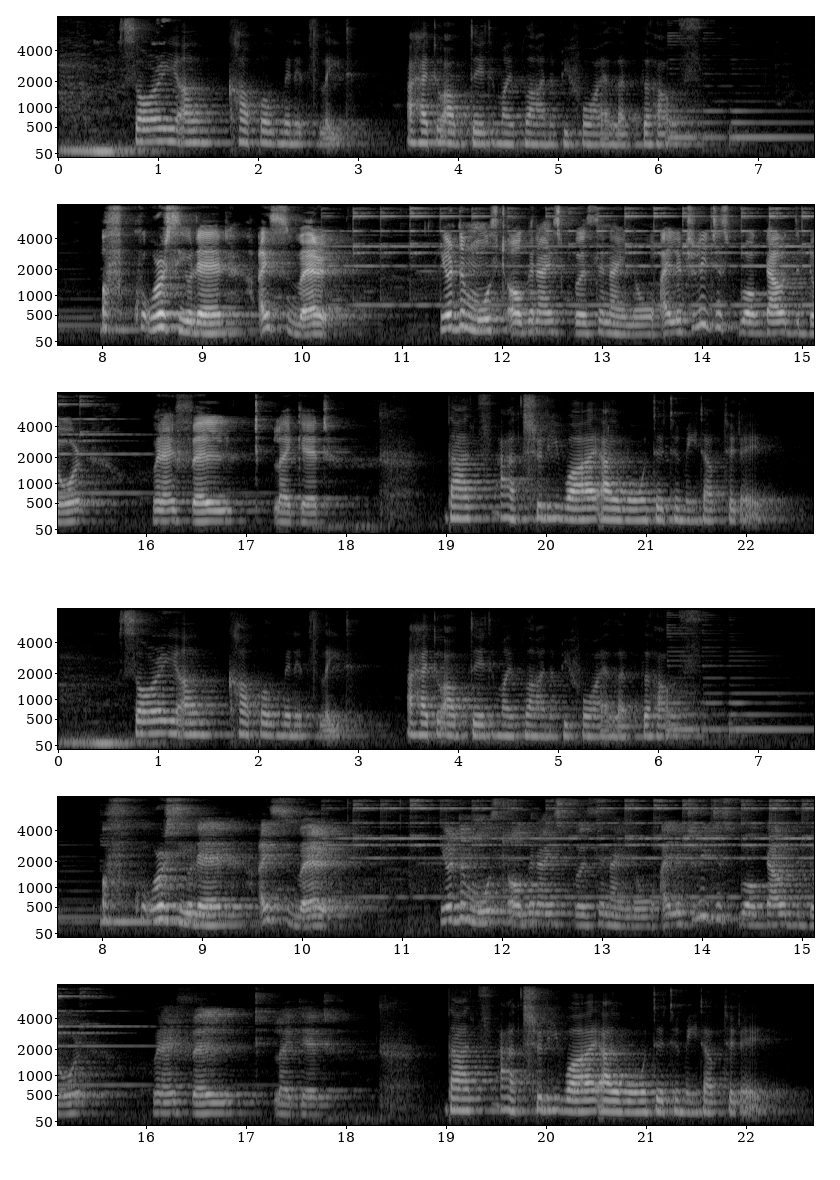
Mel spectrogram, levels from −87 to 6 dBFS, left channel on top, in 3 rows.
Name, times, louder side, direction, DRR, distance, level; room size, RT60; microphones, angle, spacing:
voice 1, 0.0-0.5 8.0-10.3 11.4-15.4 16.1-16.9 17.3-17.9, left 9 dB, 80° left, 12 dB, 0.4 m, -29 dB
voice 2, 0.7-2.8 3.5-6.4 18.3-18.6 19.0-22.2, left 1 dB, 5° left, 7 dB, 0.4 m, -35 dB
sound 1, 6.1-9.7 10.2-10.5 11.0-11.2 12.0-12.4, right 2 dB, 40° right, 0.8 m, -49 dB
sound 2, 10.2-16.4, left 5 dB, 30° left, 0.8 m, -41 dB
9.4 x 4.1 x 4.8 m, 1.2 s
head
